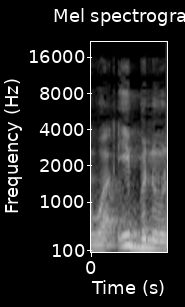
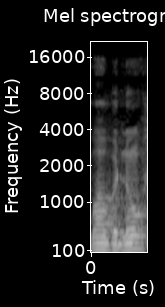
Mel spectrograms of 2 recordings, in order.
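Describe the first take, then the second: First: The vowel of ibnu is pronounced separately. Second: The vowel of ibnu is dropped, linking wabnu. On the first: The speaker calls it wrong. "Jadi bukan wa ibnu lagi" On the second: The speaker calls it right. "Kalau sudah di tengah seperti ini bacanya wabnu"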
